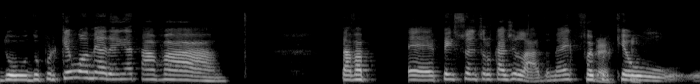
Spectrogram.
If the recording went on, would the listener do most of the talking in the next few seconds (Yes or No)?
No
